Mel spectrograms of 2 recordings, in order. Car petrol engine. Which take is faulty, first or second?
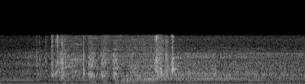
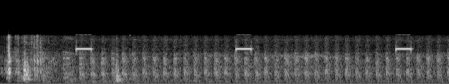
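second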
